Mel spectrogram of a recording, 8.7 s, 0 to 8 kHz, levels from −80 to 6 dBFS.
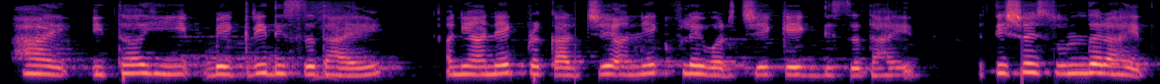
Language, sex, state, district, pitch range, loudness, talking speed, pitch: Marathi, female, Maharashtra, Dhule, 235-275 Hz, -21 LUFS, 125 wpm, 250 Hz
